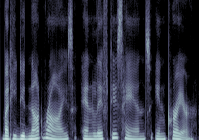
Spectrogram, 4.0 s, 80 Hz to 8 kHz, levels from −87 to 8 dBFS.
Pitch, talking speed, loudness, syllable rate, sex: 165 Hz, 165 wpm, -17 LUFS, 3.0 syllables/s, female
